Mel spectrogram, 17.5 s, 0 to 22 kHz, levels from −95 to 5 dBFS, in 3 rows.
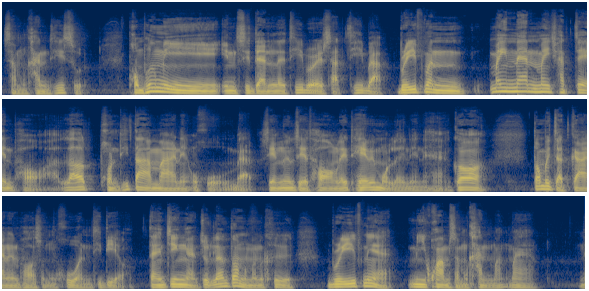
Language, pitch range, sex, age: Thai, 85-115 Hz, male, 30-49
